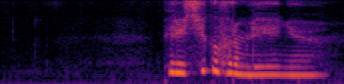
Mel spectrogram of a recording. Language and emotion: Russian, sad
